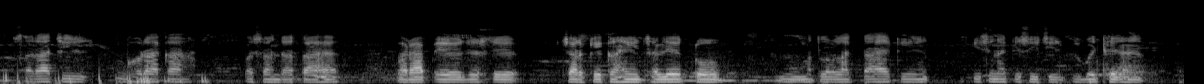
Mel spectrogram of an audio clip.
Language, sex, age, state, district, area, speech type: Hindi, male, 30-45, Bihar, Madhepura, rural, spontaneous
